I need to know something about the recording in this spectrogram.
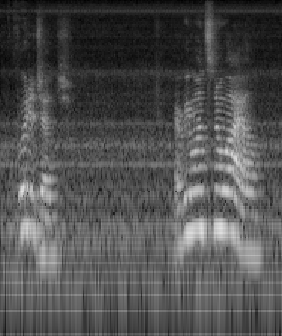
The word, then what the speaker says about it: Buttigieg: I think Pete Buttigieg, every once in a while I say it right, Buttigieg, every once in a while, I think Pete Buttigieg is going to be president of the United States.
